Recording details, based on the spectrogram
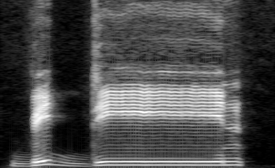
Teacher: با کو دال کے ساتھ تھوڑا سٹرونگ ملائیں گے اور دال کو لمبا کریں گے، یا مدہ ہے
